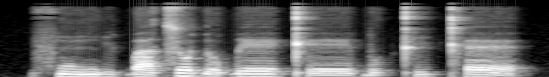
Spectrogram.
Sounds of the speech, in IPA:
f ũ˨ ŋ i˨ ɓ a˨ t͡s ʊ˦ ɗ ʊ˨ ɓ eː˦ kʼ eː˨ ɓ ʊ˨ kʼ i˦ kʰ ɛ˦˨

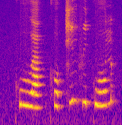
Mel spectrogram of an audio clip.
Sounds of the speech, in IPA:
kʰ w u˧ a̯ | kʰ o˨˩ k̚ t͡ɕ i˥˩ n f i˥˩ t̚ k w o˦˥ n

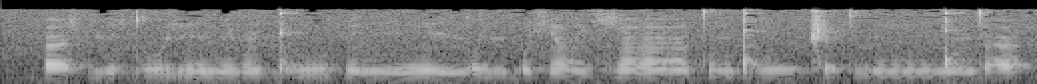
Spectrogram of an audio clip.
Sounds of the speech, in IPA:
æ ɬ bʲ ẽ ɬ d uː j ĩ v ĩ j ũ d ɡ͡ǃ uː pʲ æ̃ d n ĩː j o j m b o ɕ æ̃ː j ɮ æ̃ː t ẽ ɡ͡ǃ uː ǁ e t v ĩː ŋ͡ǃ ũ d æ

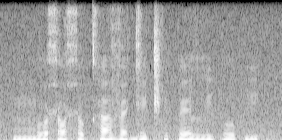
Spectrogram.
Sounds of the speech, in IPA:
mː o ħ ɔ ħ o kʰ a v æ ɡ e t͡ʃʼ ɪ p ɛ lː i p o p i

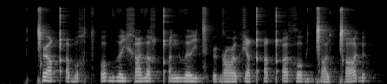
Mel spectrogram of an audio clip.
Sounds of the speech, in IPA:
ǀ ə˞ qʼ ə b ʊ χ t͡sʼ ɔ ɡ ð ə i̯ x ɑ ð ə χ qʼ u n ð ə i̯ t͡sʼ ə˞ ɡ ʕ ʊ x i qʼ i qʼ u x ɔ ɡ ɡ͡ǀ ɑ u̯ ǀ ɑ ɡ

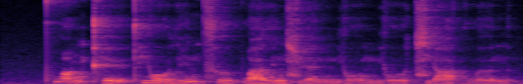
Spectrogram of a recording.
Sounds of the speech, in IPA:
pʰ w ɑ˧˥ ŋ kʰ ḛ˨˩ ɪ̯ t̪ʰ j o˥˩ ʊ̯ l i˥ n t͡sʰ ɹ̩˥ p w ä˥ l i˥˩ n ɕ ɥ ɛ˧˥ n m j o˧˥ ʊ̯ m j o˧˥ ʊ̯ t͡ɕ j ä˥ k w ə˥ n

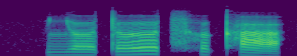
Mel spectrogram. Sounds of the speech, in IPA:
ʎ əː t əː t͡sʰ ə kʰ a

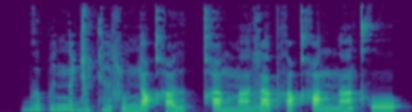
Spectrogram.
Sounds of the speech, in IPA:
b ɨ˦ p i˦ ŋ e˦ ɟ ɨ˧ c i˧ ɬ u˨ ɲ a˦ qʰ ɨ˨˦ | qʰ ɨ˧ mː ã˨ ɮ a˦ pʰ ɐ˧ qʰ a˦ nː ã˨˦ kʰ o˦

